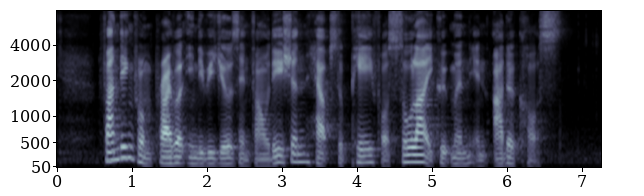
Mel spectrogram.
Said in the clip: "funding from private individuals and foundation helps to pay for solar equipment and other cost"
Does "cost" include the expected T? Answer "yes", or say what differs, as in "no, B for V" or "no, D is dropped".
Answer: no, T is dropped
